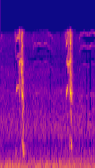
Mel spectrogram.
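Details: Two harsh, grating Peregrine falcon calls, about one second apart, at the nest during late morning feeding. Faint thin high whistles and a steady low background rumble.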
